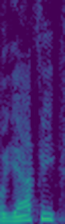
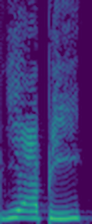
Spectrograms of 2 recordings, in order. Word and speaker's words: Yaffe: an actual last name it's not yappy it's a lot of people think it is so I just wanted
